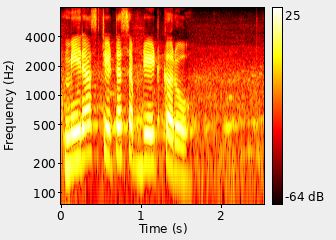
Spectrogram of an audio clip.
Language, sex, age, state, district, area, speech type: Dogri, male, 18-30, Jammu and Kashmir, Samba, rural, read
